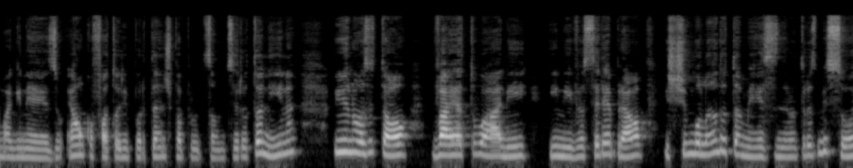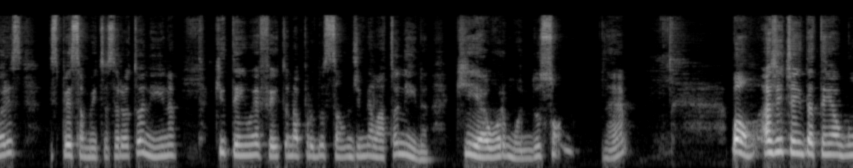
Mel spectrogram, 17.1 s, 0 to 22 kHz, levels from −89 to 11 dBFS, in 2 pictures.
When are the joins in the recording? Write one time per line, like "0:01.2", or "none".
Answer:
none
